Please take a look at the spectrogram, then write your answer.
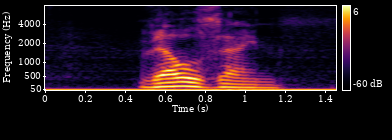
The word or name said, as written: hälsa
